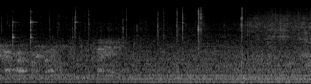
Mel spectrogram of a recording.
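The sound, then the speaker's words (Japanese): Steady frying sizzle from garlic in a pan, a constant hiss dotted with sharp little pops and crackles, alongside a low, even hum throughout. “で、ここにニンニク入れたらいいですか。 そうですね、そうですね。 はい、入れます。わ、あ、ジュージュー落としてきた。”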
